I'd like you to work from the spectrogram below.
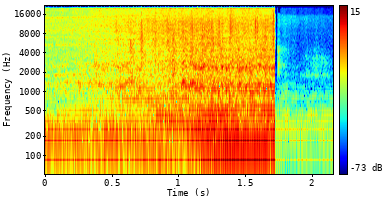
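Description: A car engine revs hard as the tires squeal and skid in a loud, close sweep lasting under two seconds, then cuts off abruptly into near silence.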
